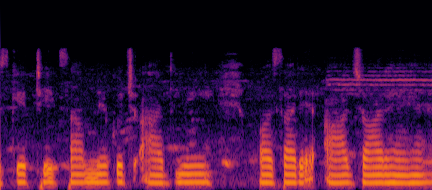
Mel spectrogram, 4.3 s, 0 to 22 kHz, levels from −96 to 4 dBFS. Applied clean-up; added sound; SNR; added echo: none; none; none; none.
